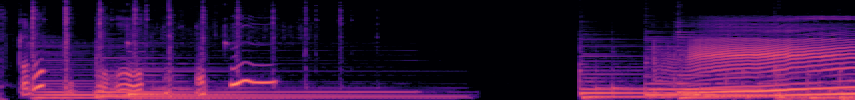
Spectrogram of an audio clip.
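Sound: cow mooing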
